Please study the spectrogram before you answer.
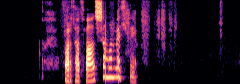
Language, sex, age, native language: Icelandic, female, 50-59, Icelandic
